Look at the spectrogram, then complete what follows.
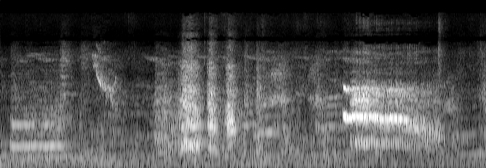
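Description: Flock of Kadaknath and Gramapriya chickens calling: short chirps and a few sharp clucks, then about three and a half seconds in a loud, drawn-out squawk from one bird that slides slightly down in pitch.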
